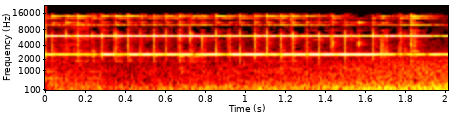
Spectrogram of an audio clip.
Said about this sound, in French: Maudite clochette.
